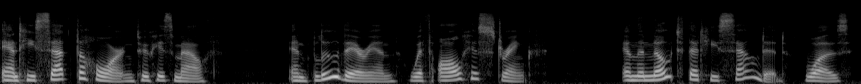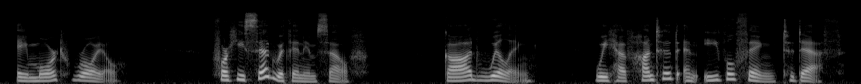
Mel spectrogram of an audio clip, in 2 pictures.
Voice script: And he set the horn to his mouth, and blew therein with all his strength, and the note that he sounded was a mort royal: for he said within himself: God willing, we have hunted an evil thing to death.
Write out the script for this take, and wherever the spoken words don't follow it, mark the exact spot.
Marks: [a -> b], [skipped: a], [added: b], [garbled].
And he set the horn to his mouth, and blew therein with all his strength, and the note that he sounded was a mort royal: for he said within himself: God willing, we have hunted an evil thing to death.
